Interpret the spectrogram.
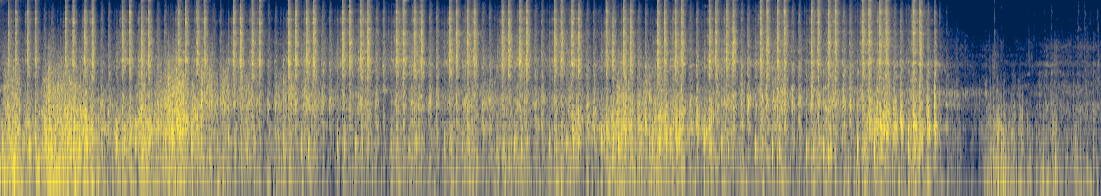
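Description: Indian Railways passenger coaches passing at speed close by, their wheels clattering over the rail joints in a fast repeating clickety-clack over steady rolling rumble. The sound drops away sharply near the end.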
